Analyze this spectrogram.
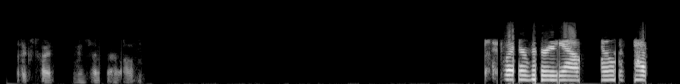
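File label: Sheriff East County, scanner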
